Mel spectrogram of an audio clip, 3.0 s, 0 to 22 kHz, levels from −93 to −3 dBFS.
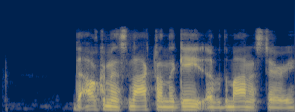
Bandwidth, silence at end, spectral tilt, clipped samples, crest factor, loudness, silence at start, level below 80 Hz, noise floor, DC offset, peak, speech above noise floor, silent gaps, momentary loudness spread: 8.2 kHz; 0 s; -5 dB/octave; under 0.1%; 18 dB; -25 LUFS; 0.75 s; -64 dBFS; -75 dBFS; under 0.1%; -8 dBFS; 50 dB; none; 5 LU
